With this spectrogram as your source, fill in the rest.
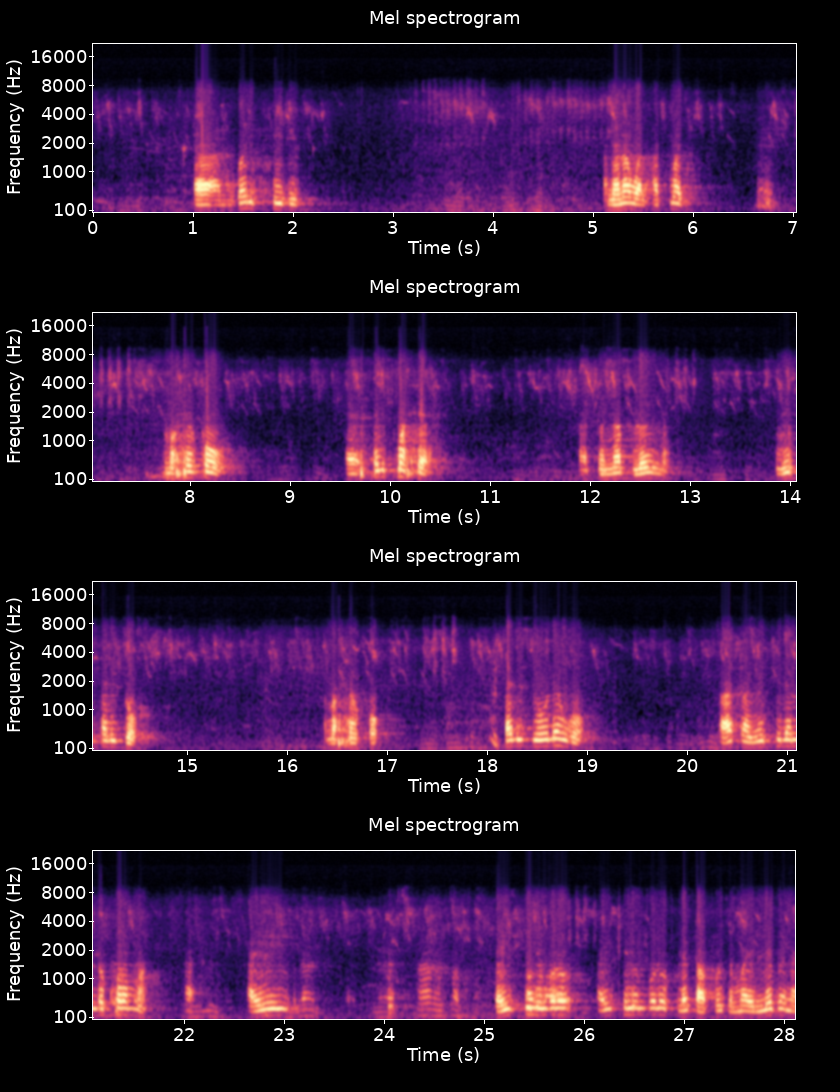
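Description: An elderly man speaks in short, measured phrases with pauses between them.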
